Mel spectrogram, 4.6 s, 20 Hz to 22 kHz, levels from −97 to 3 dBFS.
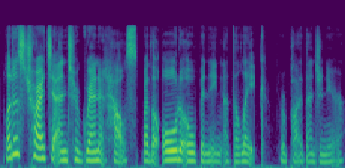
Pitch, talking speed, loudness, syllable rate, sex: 210 Hz, 220 wpm, -20 LUFS, 6.2 syllables/s, female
